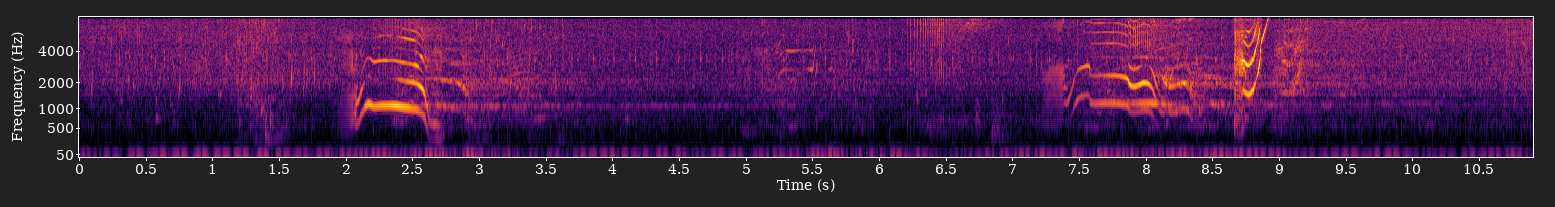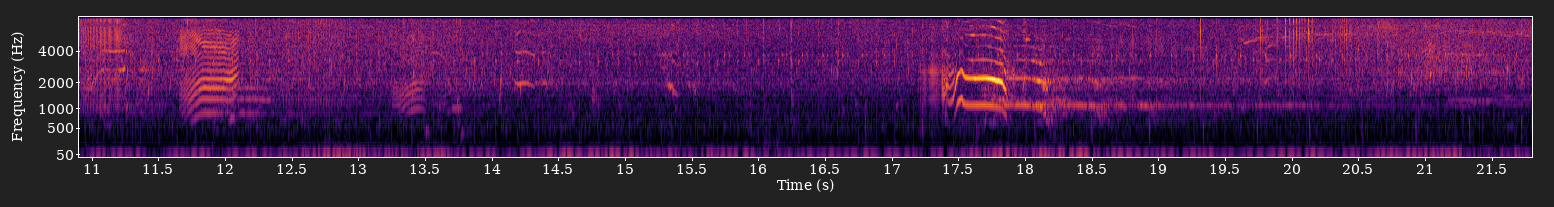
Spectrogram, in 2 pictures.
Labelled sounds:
2.0	3.6	killer whale, southern Alaska resident, 0.28 to 8.0 kHz
5.1	5.6	killer whale, southern Alaska resident, 1.4 to 4.7 kHz
7.3	8.7	killer whale, southern Alaska resident, 0.46 to 8.0 kHz
10.8	12.1	killer whale, southern Alaska resident, 0.55 to 8.0 kHz
13.2	13.6	killer whale, southern Alaska resident, 0.64 to 3.0 kHz
17.3	18.2	killer whale, southern Alaska resident, 0.46 to 8.0 kHz

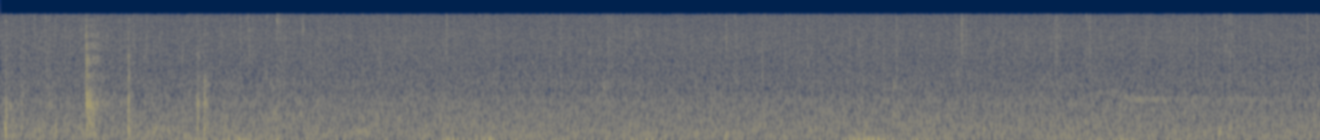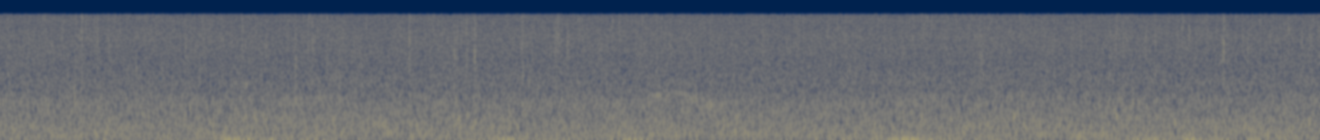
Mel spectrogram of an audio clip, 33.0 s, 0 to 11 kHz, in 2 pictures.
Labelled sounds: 14.0	14.3	humpback whale, 0.94 to 1.1 kHz
24.8	25.1	humpback whale, 1.1 to 1.2 kHz

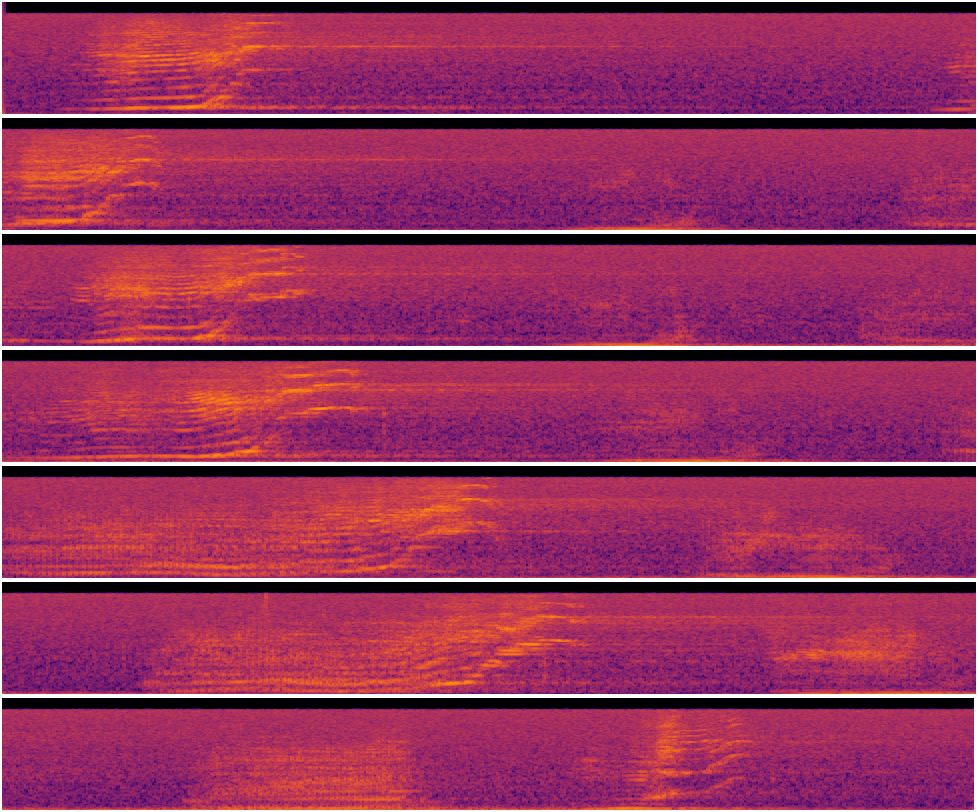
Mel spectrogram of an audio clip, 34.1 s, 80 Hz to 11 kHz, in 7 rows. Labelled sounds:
0.4	1.6	humpback whale, 1.2 to 6.0 kHz
4.8	5.7	humpback whale, 0.80 to 3.3 kHz
10.1	11.2	humpback whale, 1.4 to 3.6 kHz
14.8	16.5	humpback whale, 0.96 to 6.0 kHz
17.5	17.9	humpback whale, 0.90 to 1.2 kHz
19.5	19.8	humpback whale, 1.2 to 1.8 kHz
20.4	20.7	humpback whale, 2.2 to 2.3 kHz
21.2	22.0	humpback whale, 1.2 to 6.2 kHz
23.1	23.5	humpback whale, 0.86 to 1.5 kHz
26.6	27.3	humpback whale, 1.2 to 5.9 kHz
28.2	28.8	humpback whale, 1.1 to 1.5 kHz
30.6	30.9	humpback whale, 0.80 to 0.99 kHz
32.3	32.9	humpback whale, 0.93 to 2.6 kHz

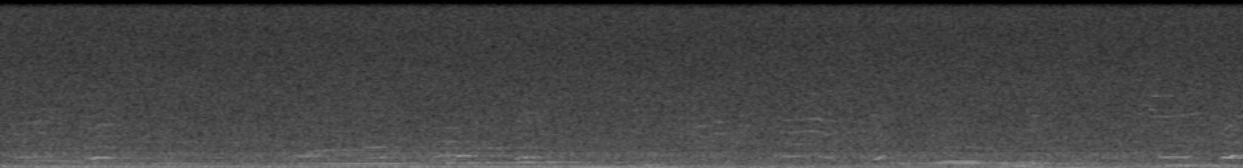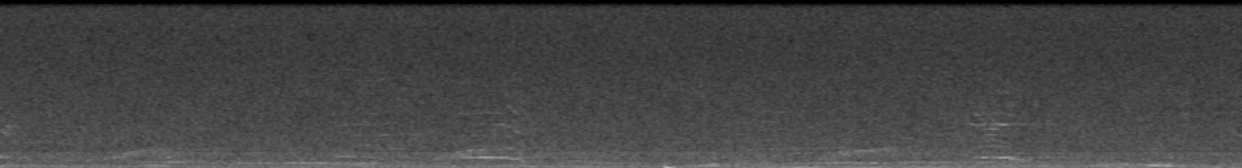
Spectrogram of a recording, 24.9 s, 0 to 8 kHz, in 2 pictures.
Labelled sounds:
3.1	3.9	humpback whale, 0.80 to 1.1 kHz
8.0	8.3	humpback whale, 2.2 to 2.4 kHz
11.5	12.0	humpback whale, 2.4 to 2.7 kHz
13.7	14.0	humpback whale, 0.80 to 1.0 kHz
17.0	17.3	humpback whale, 0.80 to 0.93 kHz
21.0	21.2	humpback whale, 0.80 to 0.93 kHz

